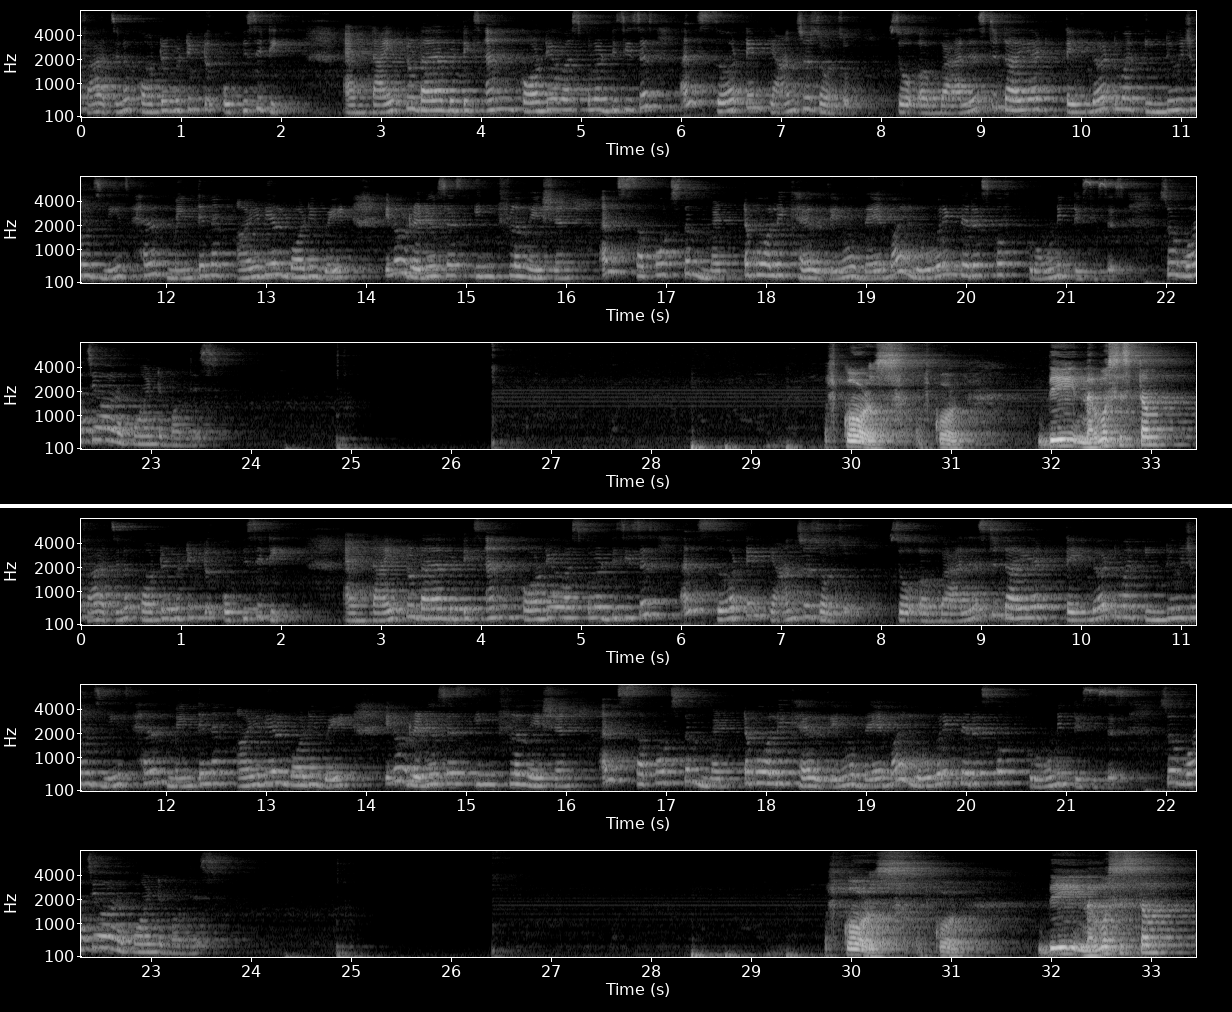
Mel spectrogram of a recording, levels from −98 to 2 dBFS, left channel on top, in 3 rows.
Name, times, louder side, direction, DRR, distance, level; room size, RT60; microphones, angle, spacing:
voice 1, 0.0-2.0 2.4-7.7 8.1-16.1 16.3-21.5 22.0-23.7, equal, 20° left, 1 dB, 0.8 m, -41 dB
voice 2, 29.7-31.1 31.9-33.1, left 4 dB, 90° left, 8 dB, 0.6 m, -27 dB
7.0 x 5.4 x 6.9 m, 1.3 s
head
